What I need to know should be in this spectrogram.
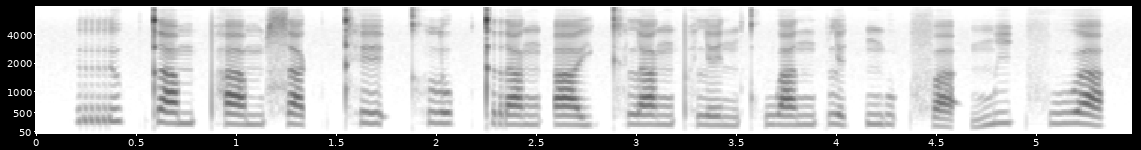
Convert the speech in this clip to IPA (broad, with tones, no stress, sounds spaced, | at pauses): r ɯ˥˩ k̚ t a˧ m pʰ a˩˦ m s a˨˩ k̚ tʰ e˦˥ ʔ kʰ l o˦˥ k̚ t r a˧ ŋ ʔ a˧ j kʰ l a˧ ŋ pʰ l e˨˩ n kʰ w a˦˥ n p l e˦˥ k̚ ŋ u˦˥ ʔ f a˨˩ ʔ m i˥˩ ʔ f u˥˩ a̯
